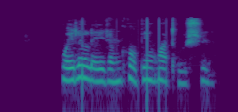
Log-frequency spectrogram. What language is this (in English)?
Chinese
